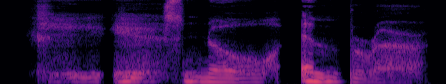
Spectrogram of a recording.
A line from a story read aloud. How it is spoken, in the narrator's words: Moloch snarled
